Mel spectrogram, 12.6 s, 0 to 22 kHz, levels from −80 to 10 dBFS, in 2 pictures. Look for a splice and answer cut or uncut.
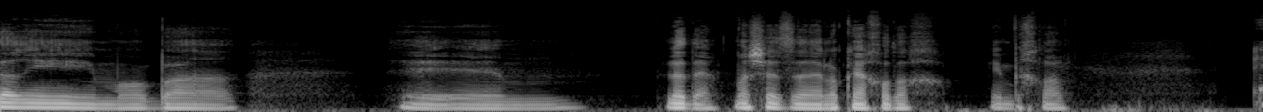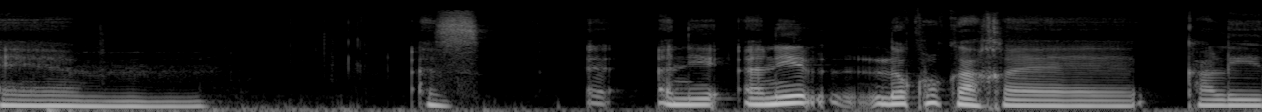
uncut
